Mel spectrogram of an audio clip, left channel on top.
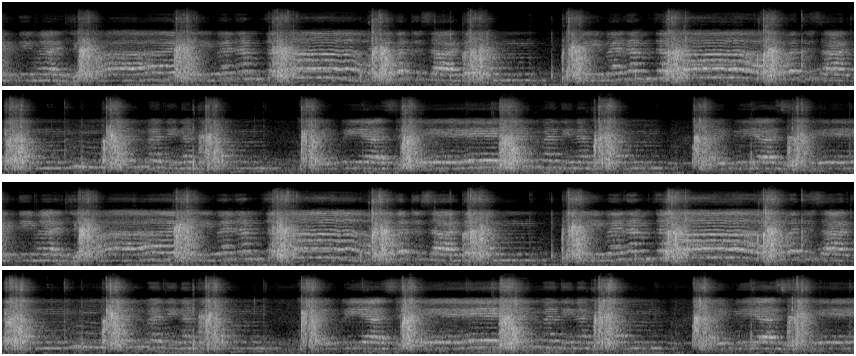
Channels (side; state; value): both; normal; correlation 0.58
